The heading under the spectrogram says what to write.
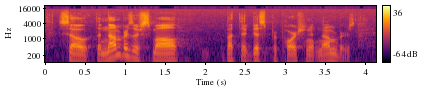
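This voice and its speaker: A man talks at a fairly quick pace in an ordinary speaking voice, with ordinary pitch variation. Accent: Canadian. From Canada. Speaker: youth justice expert. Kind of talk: forum presentation.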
